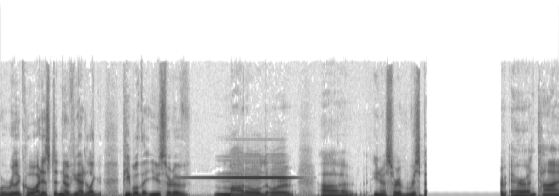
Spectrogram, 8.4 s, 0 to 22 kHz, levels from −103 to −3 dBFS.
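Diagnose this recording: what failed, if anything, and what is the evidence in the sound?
Loudspeaker feedback squeal appears at 2.63 s, right after "people that you sort". A single tone at 2.1 kHz swells over about a second and reaches roughly the level of the speech. It holds until 4.75 s, and speech resumes with "uh you know sort". The failure is in the acoustic path between microphone and loudspeaker. The mic hears its own output. At 2.1 kHz the loop gain passed one, so that frequency fed itself and grew.

An audio dropout to a faint residue follows at 6.40 s, after "you know sort of". The speech cuts off abruptly, not as a pause or fade. For 1.12 s the gap holds only mains hum, about 45 dB below the speech. Then the signal snaps back at 7.52 s. The hum means everything after the break stayed powered and live. The likely stage is the analogue wiring: a connection briefly opened and left an unterminated input picking up hum.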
